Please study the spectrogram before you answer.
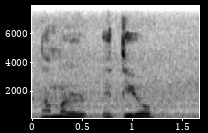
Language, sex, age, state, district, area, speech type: Malayalam, male, 30-45, Kerala, Idukki, rural, read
